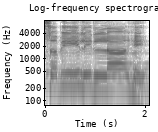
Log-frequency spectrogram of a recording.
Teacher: لفظ اللہ سے پہلے حرف پر زیر ہے، لفظ اللہ کے لام کو باریک پڑھیں گے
